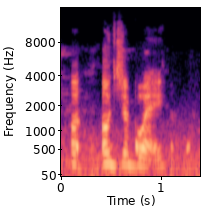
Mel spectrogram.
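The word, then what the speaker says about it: Ojibwe: anashinabe means strong woman but how do you pronounce it again alicia a jib away ojibway ojibway yeah okay um like she wanted to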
